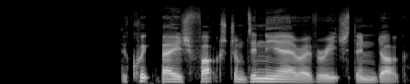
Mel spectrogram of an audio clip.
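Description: Nothing to flag here: the speech eases in on a gentle editor's fade that starts around 1 s and is done by 1.19 s, with no click or hard edge, and nothing goes wrong after that.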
